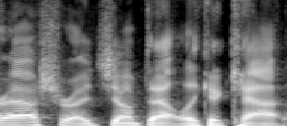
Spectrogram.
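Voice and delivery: ordinary delivery, nothing marked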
